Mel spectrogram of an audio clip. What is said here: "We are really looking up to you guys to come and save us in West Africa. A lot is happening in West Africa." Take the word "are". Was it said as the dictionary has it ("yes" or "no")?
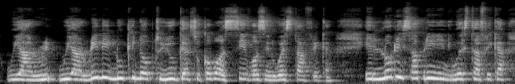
no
